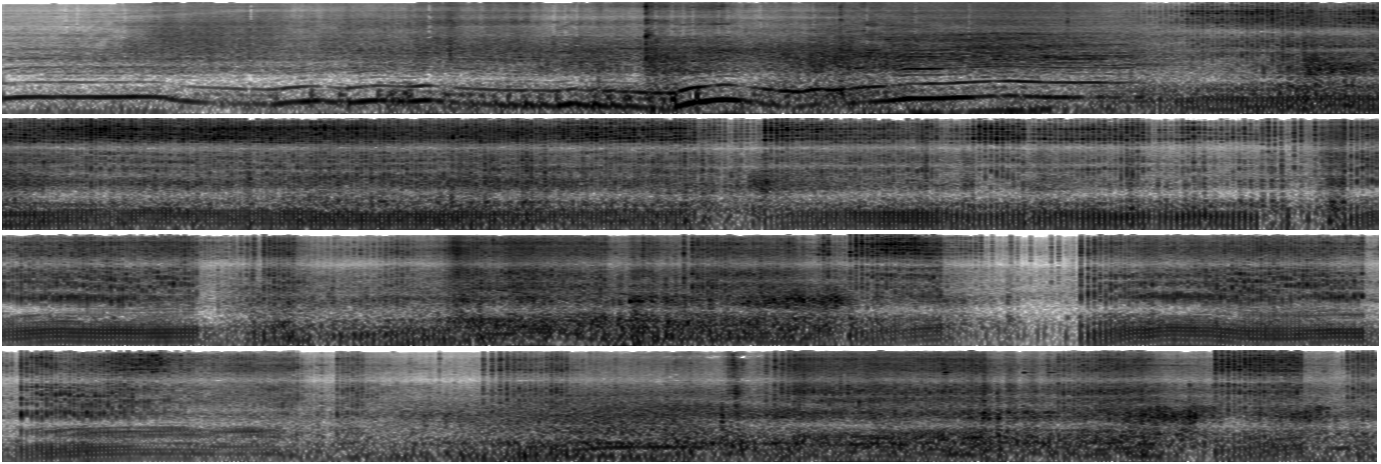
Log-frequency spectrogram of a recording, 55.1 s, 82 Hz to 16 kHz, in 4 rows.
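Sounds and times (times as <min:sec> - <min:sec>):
small engines revving: 0:02.6 - 0:45.3, 0:46.1 - 0:55.0.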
